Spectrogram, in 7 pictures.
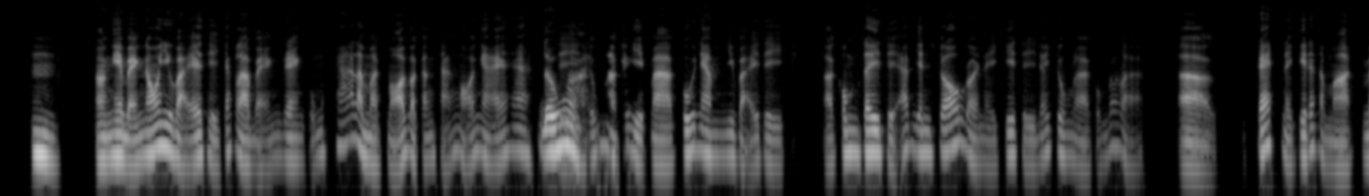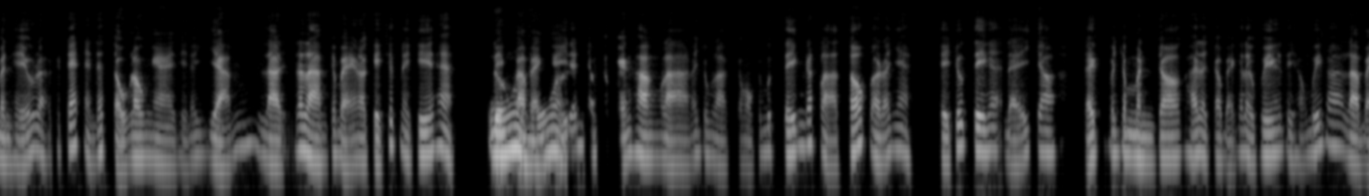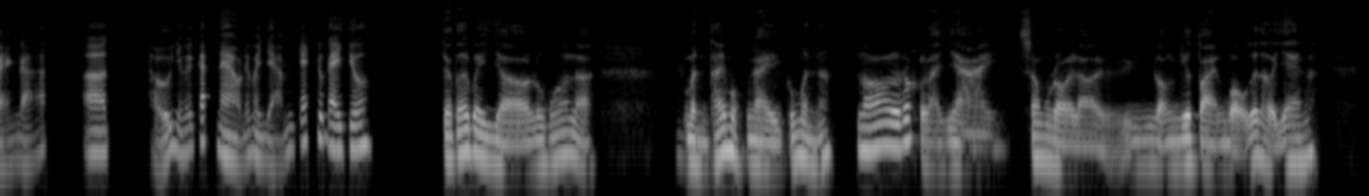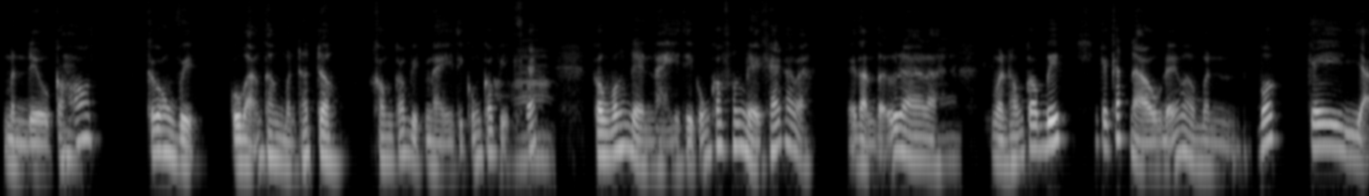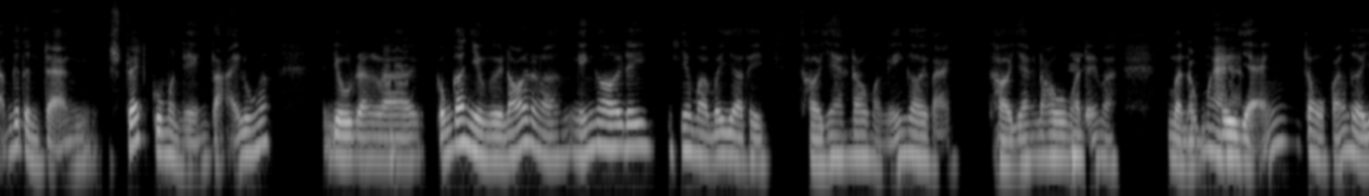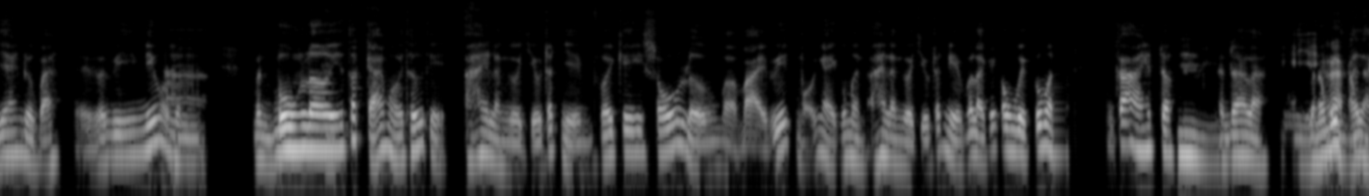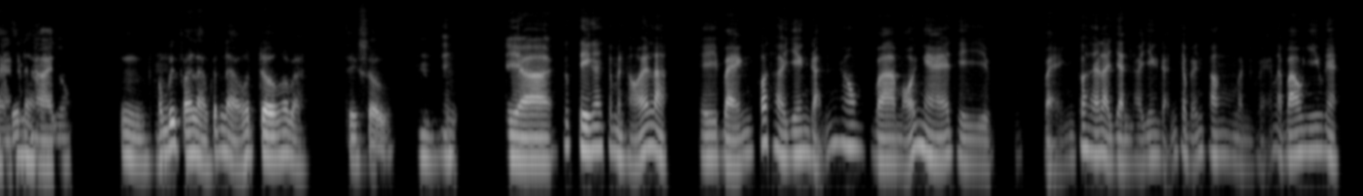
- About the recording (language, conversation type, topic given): Vietnamese, advice, Làm sao bạn có thể giảm căng thẳng hằng ngày bằng thói quen chăm sóc bản thân?
- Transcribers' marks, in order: tapping; other background noise; other noise; laugh; laughing while speaking: "ai"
